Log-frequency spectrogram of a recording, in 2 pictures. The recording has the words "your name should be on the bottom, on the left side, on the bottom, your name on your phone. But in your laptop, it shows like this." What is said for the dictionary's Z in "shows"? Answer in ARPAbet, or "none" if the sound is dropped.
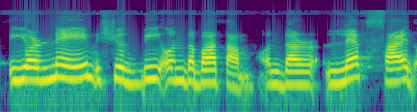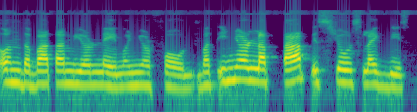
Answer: S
